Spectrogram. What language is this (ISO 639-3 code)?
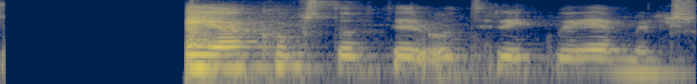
isl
